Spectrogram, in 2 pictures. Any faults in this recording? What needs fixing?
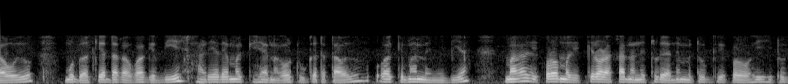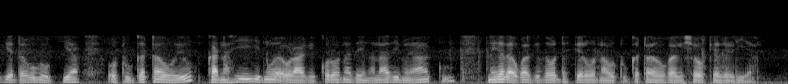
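Nothing to fix: the speech carries the expected G.711 telephone coding, with its 4 kHz band limit and faint quantisation hiss, and no fault is audible anywhere in the clip.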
